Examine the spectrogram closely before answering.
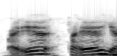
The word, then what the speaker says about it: paella: How do you pronounce it? Paella. The double L is Y.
